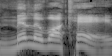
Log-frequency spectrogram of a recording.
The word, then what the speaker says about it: Milwaukee: It's pronounced Milwaukee, which is Algonquin for the good land.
